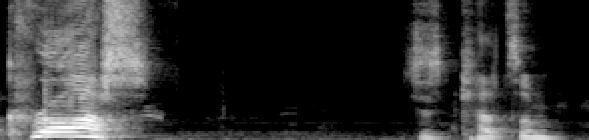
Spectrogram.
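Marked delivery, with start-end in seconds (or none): 0.0-0.8 high, loud battle yell. Acted. Game master voices a character in a fight, yelling out. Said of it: "just yells out".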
